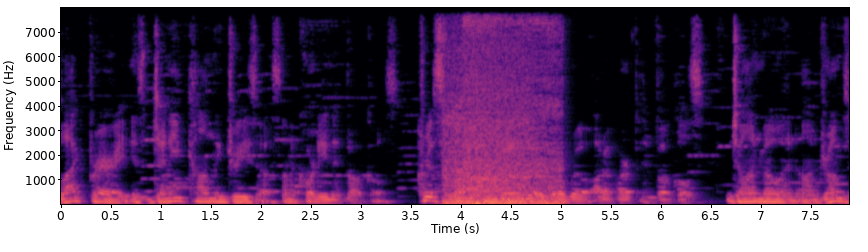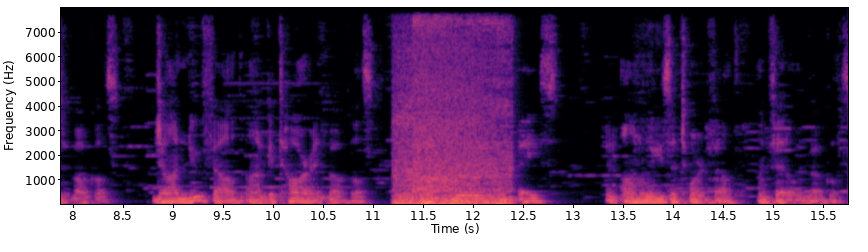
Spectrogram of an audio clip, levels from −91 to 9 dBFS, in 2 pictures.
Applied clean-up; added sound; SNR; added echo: classical method WPE with log-MMSE.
